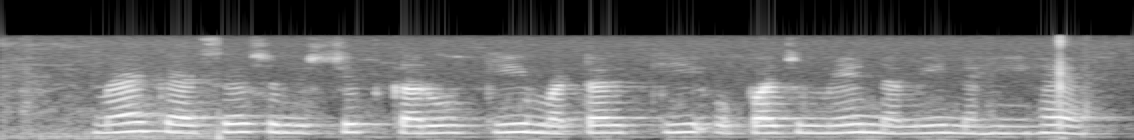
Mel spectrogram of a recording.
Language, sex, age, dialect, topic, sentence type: Hindi, female, 31-35, Awadhi Bundeli, agriculture, question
